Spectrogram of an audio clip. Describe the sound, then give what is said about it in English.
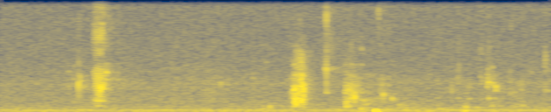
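Quiet first sips from a cocktail glass with lime over small ball-shaped ice cubes, with a few soft clinks and slurping mouth sounds spaced irregularly across a near-silent background. “First sips. Let's do it. First sips.”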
